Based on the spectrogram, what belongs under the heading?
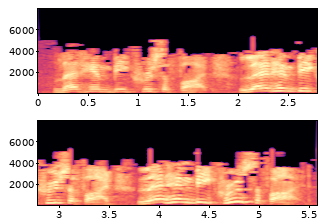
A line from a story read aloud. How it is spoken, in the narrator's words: The people just simply cried out all the more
